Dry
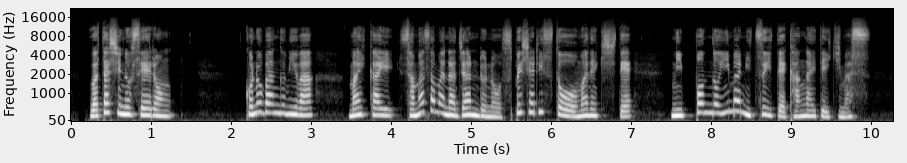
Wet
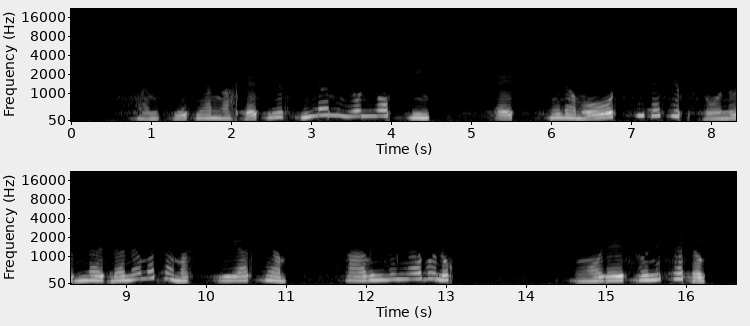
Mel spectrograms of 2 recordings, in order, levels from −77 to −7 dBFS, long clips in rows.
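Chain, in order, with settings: reverse the whole clip; wide varispeed 0.618×; cascade formant filter u; trim -3.5 dB

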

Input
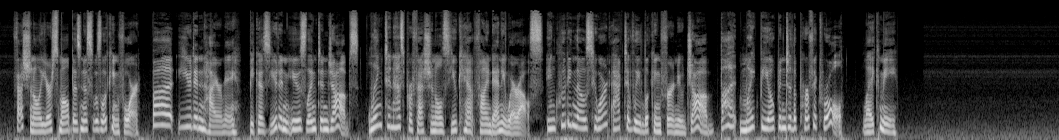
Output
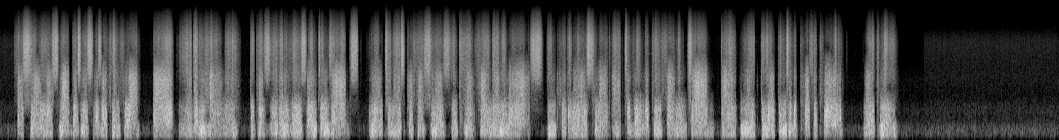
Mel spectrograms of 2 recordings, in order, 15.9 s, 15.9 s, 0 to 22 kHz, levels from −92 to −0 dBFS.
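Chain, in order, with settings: noise-vocoded speech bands 4; treble shelf 4.4 kHz +8 dB

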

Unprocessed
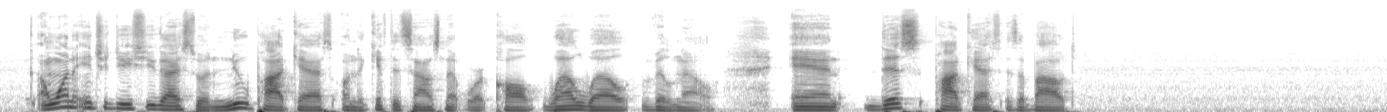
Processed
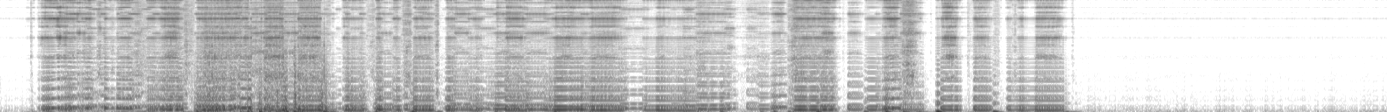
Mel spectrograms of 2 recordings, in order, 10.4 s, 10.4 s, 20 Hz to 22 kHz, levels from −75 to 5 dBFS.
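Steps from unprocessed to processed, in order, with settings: bit-reversed sample order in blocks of 128 samples; 1.53–2.45 s: Schmitt trigger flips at -32.5 dBFS; ever faster or slower copies 218 ms, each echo +3 st, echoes 2, each echo -6 dB

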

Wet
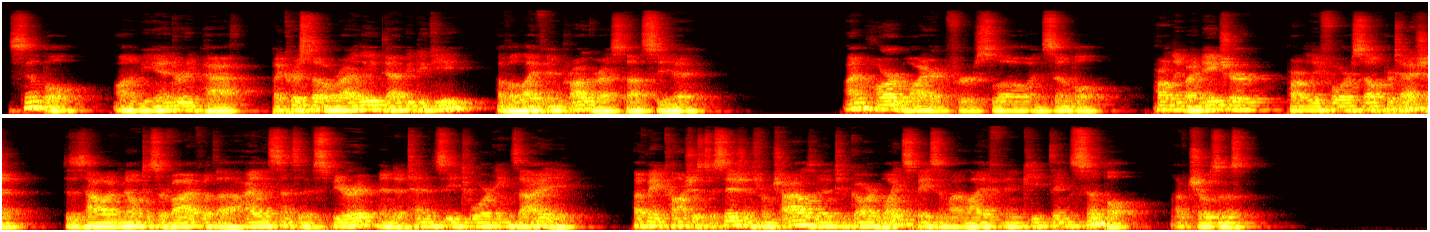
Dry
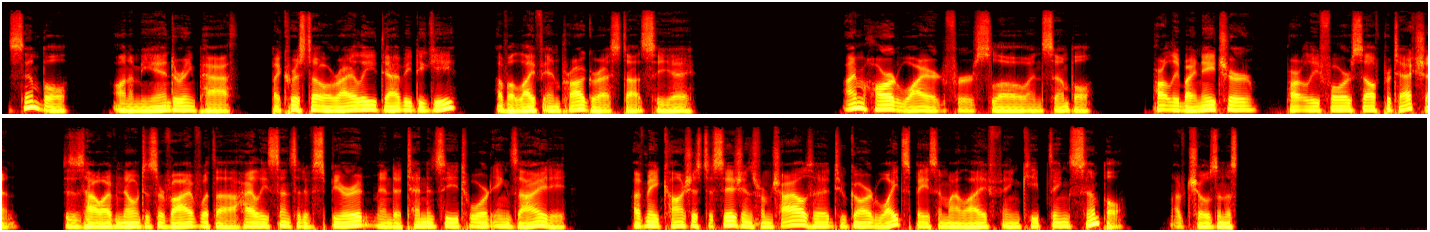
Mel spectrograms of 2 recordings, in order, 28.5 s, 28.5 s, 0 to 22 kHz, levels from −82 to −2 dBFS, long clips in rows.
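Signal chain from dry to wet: bass shelf 160 Hz +7 dB; reverberation RT60 0.75 s, pre-delay 12 ms, DRR -5 dB; trim -8 dB

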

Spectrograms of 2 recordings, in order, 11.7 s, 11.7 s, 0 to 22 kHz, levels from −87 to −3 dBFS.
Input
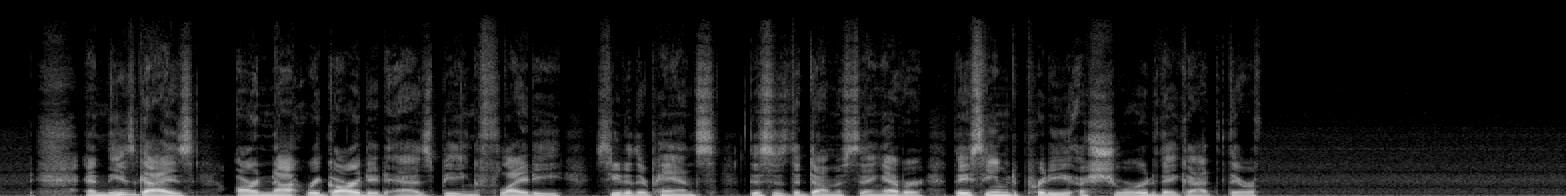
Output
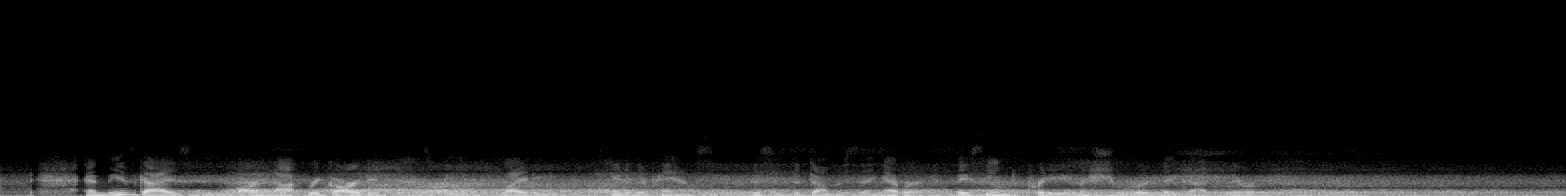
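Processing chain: echo that smears into a reverb 775 ms, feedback 49%, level -4 dB; in parallel at 0 dB: upward compressor, threshold -23 dBFS; on the sum: low-pass 1.8 kHz 24 dB/octave; trim -4 dB

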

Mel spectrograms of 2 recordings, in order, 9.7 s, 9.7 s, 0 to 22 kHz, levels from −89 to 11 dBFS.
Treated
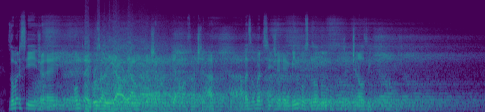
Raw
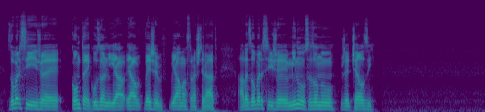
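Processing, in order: square tremolo 5.3 Hz, depth 60%, duty 65%; 1.69–2.65 s: overdrive pedal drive 33 dB, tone 1.3 kHz, clips at -20.5 dBFS; echo that smears into a reverb 549 ms, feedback 50%, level -3.5 dB; trim +3 dB

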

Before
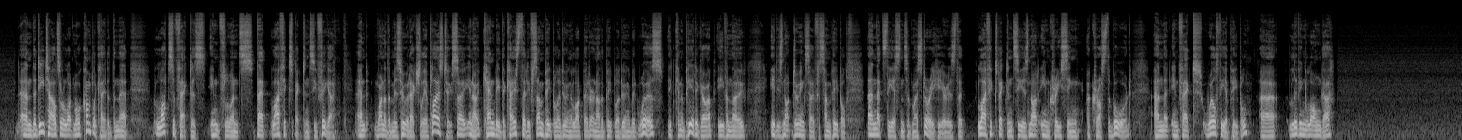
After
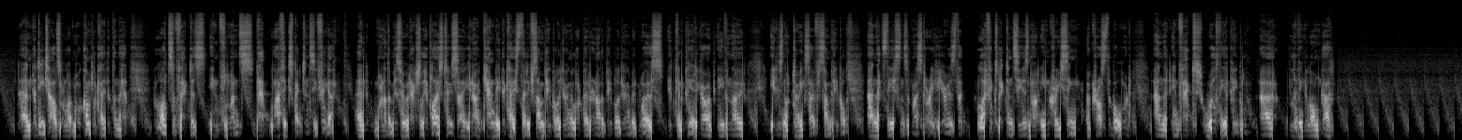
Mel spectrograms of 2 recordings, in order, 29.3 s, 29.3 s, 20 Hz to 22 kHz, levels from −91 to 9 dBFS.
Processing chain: short-time spectra conjugated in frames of 35 ms; LFO high-pass saw down 3.3 Hz 250–2600 Hz

